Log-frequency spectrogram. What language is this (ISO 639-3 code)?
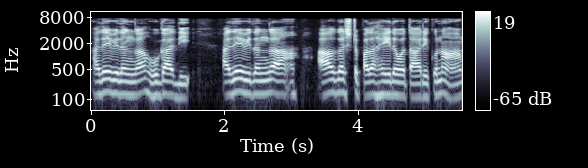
tel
